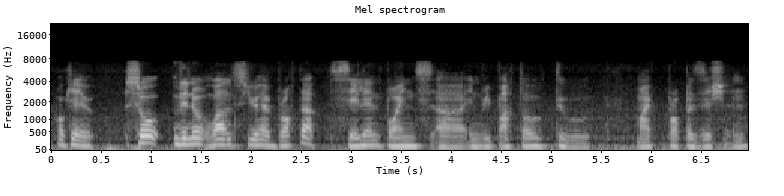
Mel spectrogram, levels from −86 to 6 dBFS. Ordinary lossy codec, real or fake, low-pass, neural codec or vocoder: none; fake; 7.2 kHz; vocoder, 22.05 kHz, 80 mel bands, Vocos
